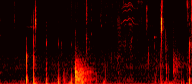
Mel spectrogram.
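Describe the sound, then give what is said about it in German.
Quiet sips of a drink just opened for a toast: wet slurping and swallowing noises with a few short clicks and squishes scattered over a few seconds, no talking. “Dann sollten wir eigentlich einen Schluck trinken und dann überlegen, ob wir Feedback haben.”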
